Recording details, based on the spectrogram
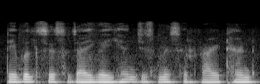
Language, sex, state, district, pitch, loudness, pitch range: Hindi, male, Bihar, Patna, 110 Hz, -16 LUFS, 110-115 Hz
